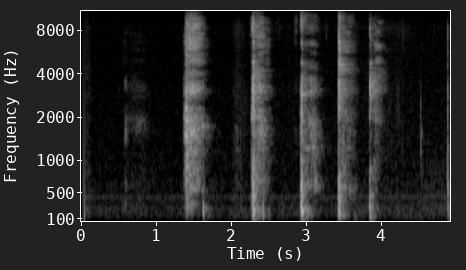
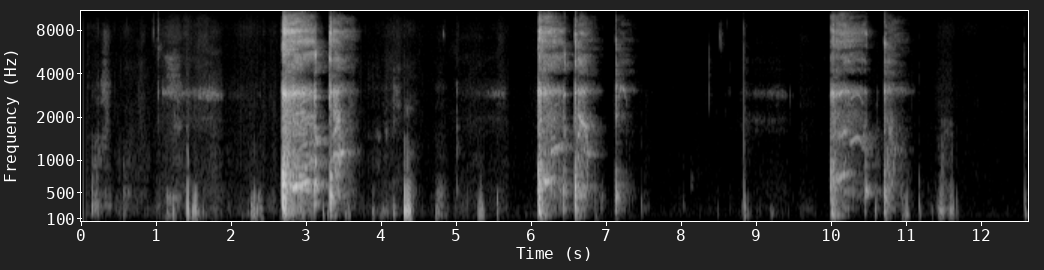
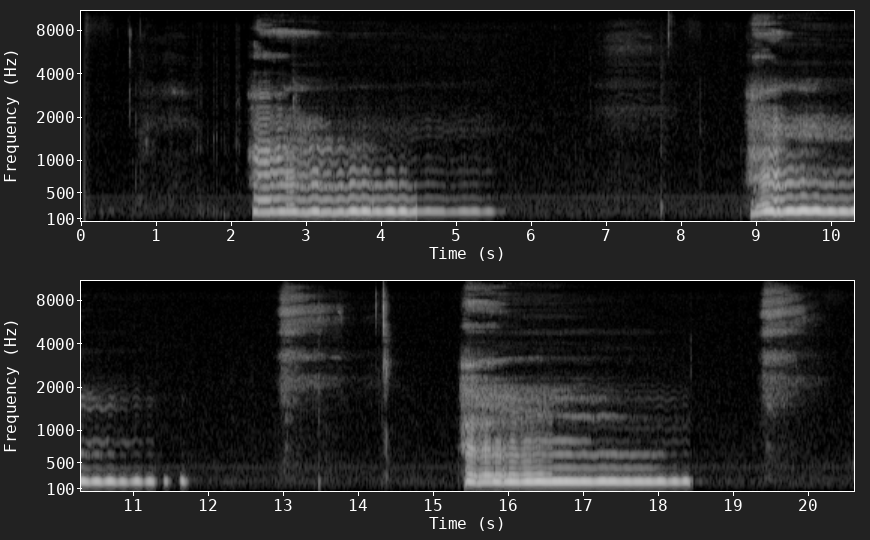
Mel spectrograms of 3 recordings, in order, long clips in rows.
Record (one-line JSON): {"cough_length": "4.9 s", "cough_amplitude": 11851, "cough_signal_mean_std_ratio": 0.29, "three_cough_length": "12.6 s", "three_cough_amplitude": 29867, "three_cough_signal_mean_std_ratio": 0.27, "exhalation_length": "20.6 s", "exhalation_amplitude": 5301, "exhalation_signal_mean_std_ratio": 0.63, "survey_phase": "beta (2021-08-13 to 2022-03-07)", "age": "65+", "gender": "Female", "wearing_mask": "No", "symptom_none": true, "smoker_status": "Ex-smoker", "respiratory_condition_asthma": false, "respiratory_condition_other": false, "recruitment_source": "REACT", "submission_delay": "2 days", "covid_test_result": "Negative", "covid_test_method": "RT-qPCR", "influenza_a_test_result": "Negative", "influenza_b_test_result": "Negative"}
